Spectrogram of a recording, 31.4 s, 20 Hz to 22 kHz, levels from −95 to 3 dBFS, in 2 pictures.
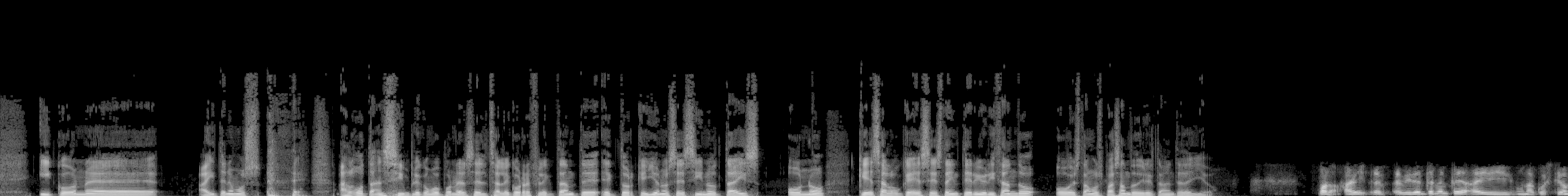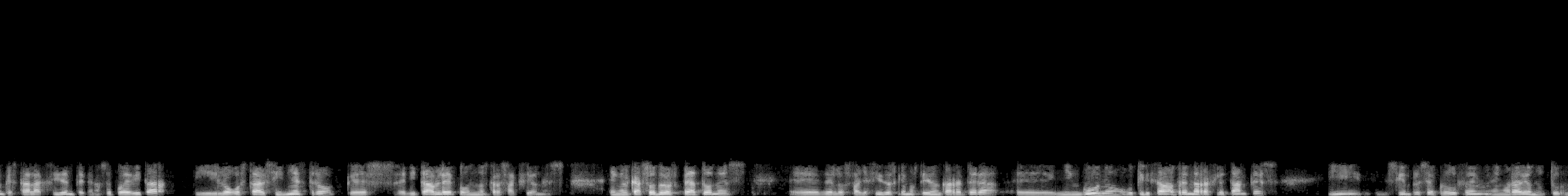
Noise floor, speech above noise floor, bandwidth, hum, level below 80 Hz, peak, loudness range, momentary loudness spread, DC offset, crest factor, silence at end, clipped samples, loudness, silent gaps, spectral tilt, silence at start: -57 dBFS; 35 dB; 14 kHz; none; -50 dBFS; -2 dBFS; 4 LU; 12 LU; under 0.1%; 20 dB; 0 s; under 0.1%; -22 LUFS; 13.05-13.10 s, 17.42-17.49 s, 19.11-19.15 s; -6 dB/octave; 0 s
